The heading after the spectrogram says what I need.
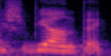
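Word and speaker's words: Świątek: Además, le consulté a unos amigos que viven en Polonia cómo pronunciar su nombre, y es así, Swiatek.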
